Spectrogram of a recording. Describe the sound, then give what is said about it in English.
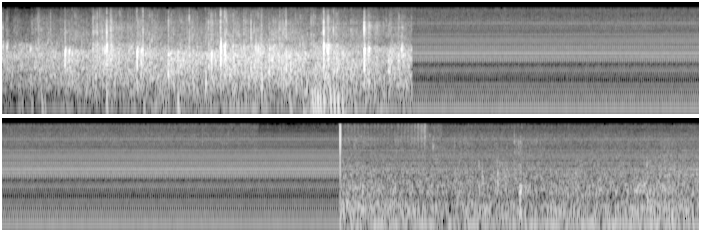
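Audience applause welcomes a guest speaker at a morning church gathering: a dense burst of clapping cuts off into a steady electrical mains hum with harmonics, then broad noise returns over the hum. “so just let's put our hands together and welcome him this morning.”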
